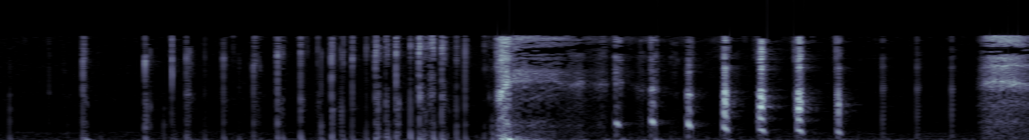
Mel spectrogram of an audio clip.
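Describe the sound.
A voice mimics beer being poured into a glass: a quick run of clicking mouth sounds, a breathy fizzing burst, then a string of rhythmic glugging syllables, ending in a soft hiss.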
